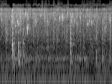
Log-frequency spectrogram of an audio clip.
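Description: Onion frying in hot oil in a pan for fresh lumpia filling, a steady close sizzle with brief stirring scrapes, no voices.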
